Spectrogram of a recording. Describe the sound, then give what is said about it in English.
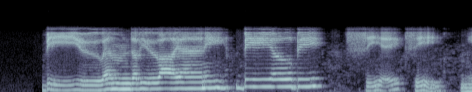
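A lone female voice sings a short, bouncy intro jingle with long held notes, spelling out letters in a sing-song melody. It starts after a second of silence and sounds thin and band-limited, like a phone recording. “I shouldn't have played his intro, not because of him, but because the person singing it and her hurtful comments last night.”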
